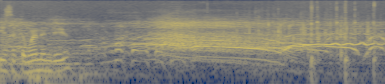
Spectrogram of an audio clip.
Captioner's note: all exclaiming, cheering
